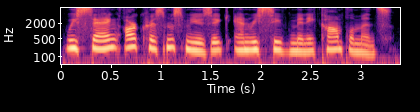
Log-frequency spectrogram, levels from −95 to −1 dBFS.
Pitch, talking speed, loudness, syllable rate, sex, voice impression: 190 Hz, 160 wpm, -17 LUFS, 4.9 syllables/s, female, feminine, middle-aged, tensed, powerful, clear, fluent, intellectual, lively, strict, slightly intense, sharp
